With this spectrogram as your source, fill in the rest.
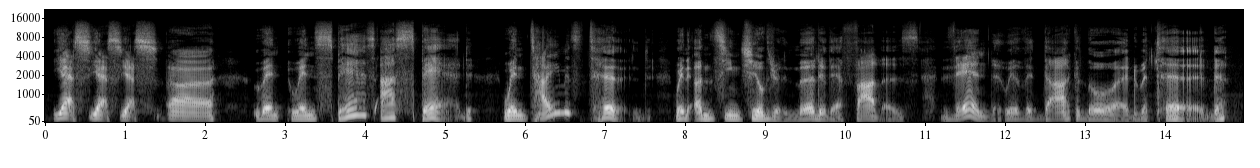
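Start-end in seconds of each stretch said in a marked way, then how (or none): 1.5-14.7 menacing emperor delivery. Reading a prophecy aloud in a play at another speaker's request, in Palpatine voice. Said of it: "Can I get the Palpatine voice for the prophecy?".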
